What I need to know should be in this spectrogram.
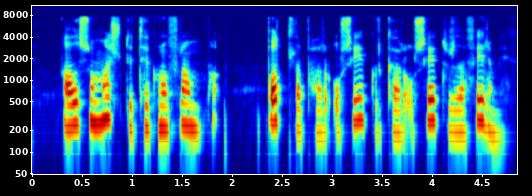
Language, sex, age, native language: Icelandic, female, 30-39, Icelandic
